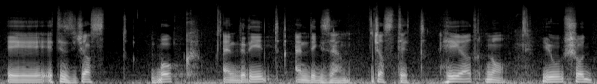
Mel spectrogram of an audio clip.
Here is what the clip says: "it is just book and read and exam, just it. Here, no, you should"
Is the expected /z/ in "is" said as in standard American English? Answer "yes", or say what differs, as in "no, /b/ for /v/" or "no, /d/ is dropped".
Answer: yes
